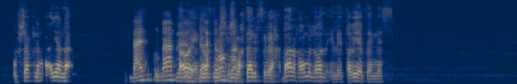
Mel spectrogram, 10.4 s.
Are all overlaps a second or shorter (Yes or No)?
No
